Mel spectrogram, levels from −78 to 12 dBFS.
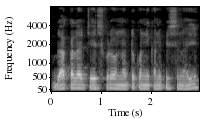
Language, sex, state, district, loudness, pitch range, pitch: Telugu, male, Andhra Pradesh, Sri Satya Sai, -16 LUFS, 110-115 Hz, 115 Hz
